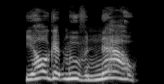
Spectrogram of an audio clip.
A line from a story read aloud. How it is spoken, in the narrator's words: screamed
